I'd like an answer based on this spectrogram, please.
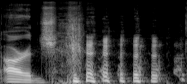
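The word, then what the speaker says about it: ARG: By an Arj. An Arj. I pronounce it Arj.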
